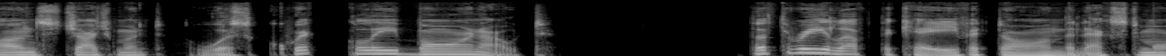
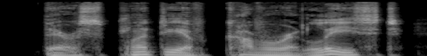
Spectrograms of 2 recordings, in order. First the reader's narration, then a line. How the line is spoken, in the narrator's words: Honath said in a low voice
